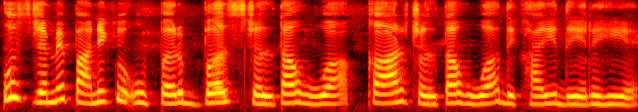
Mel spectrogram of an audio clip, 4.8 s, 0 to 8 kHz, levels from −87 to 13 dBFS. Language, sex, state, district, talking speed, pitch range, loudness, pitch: Hindi, female, Delhi, New Delhi, 185 wpm, 225-265 Hz, -16 LUFS, 245 Hz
